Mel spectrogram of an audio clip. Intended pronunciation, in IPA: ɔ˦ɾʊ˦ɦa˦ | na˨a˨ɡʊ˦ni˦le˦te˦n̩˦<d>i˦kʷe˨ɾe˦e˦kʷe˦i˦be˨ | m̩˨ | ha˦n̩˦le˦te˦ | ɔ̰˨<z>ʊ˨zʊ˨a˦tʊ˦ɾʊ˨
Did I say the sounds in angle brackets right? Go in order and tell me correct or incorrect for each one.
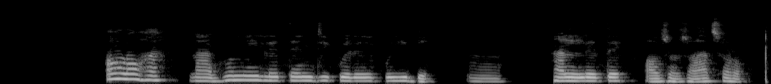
correct, correct

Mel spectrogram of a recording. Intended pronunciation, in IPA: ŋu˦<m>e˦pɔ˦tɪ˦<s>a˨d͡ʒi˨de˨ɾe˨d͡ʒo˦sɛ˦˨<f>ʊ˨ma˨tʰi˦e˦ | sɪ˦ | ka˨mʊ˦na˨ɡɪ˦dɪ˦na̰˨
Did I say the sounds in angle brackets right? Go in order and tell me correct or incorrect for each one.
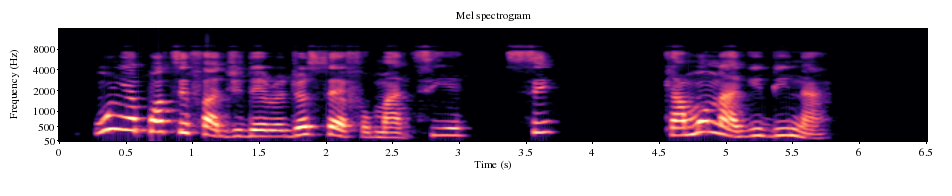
incorrect, incorrect, correct

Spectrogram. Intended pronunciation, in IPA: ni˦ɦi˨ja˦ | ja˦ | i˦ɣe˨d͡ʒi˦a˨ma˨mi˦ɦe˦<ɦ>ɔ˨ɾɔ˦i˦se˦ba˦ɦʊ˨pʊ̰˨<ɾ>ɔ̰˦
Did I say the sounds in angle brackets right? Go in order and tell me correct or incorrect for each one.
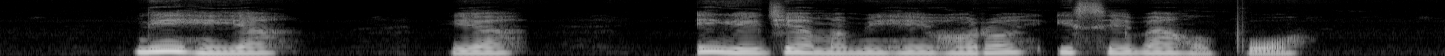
correct, incorrect

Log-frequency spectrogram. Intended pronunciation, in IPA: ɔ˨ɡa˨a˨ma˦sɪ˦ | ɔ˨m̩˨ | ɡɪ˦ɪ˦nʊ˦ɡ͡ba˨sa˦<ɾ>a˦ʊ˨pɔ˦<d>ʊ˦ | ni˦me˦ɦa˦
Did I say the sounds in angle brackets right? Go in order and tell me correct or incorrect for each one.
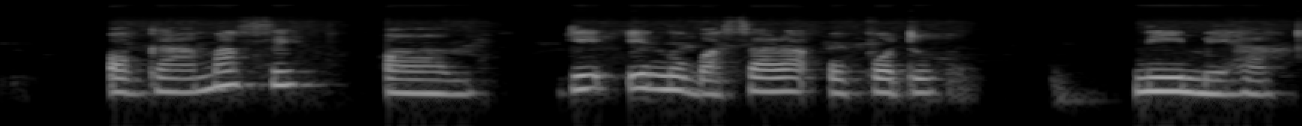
correct, correct

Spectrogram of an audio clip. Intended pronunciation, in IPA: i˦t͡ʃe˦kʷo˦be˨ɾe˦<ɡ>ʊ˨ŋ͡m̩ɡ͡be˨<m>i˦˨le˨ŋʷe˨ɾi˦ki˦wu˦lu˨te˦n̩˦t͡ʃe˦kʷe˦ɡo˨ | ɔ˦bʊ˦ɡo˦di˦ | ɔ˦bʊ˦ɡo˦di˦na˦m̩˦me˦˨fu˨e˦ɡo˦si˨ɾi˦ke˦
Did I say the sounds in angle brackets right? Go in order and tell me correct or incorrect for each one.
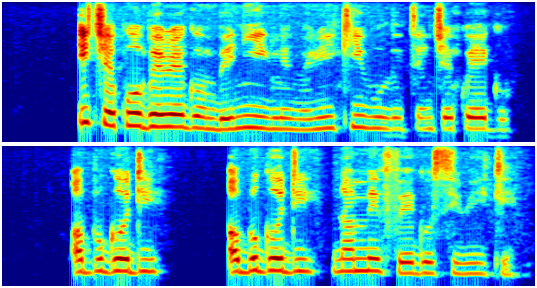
correct, incorrect

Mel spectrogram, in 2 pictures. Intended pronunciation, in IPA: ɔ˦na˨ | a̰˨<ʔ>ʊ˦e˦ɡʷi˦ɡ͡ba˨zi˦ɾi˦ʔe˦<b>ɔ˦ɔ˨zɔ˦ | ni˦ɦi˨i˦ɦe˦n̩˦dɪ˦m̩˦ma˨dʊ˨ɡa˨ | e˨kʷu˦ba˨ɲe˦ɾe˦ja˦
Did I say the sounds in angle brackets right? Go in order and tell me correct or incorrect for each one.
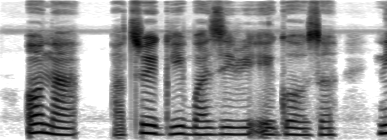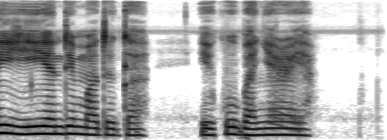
incorrect, incorrect

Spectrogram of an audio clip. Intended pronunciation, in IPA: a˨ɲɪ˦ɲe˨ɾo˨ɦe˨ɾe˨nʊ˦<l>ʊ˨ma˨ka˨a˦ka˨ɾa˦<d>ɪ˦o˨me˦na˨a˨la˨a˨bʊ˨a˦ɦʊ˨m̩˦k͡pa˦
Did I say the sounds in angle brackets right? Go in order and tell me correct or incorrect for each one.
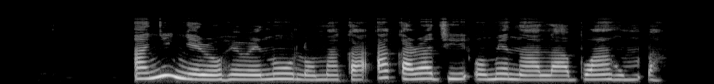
correct, incorrect

